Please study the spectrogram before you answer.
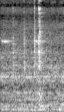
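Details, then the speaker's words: Gas cooktop igniter snapping repeatedly, sharp dry clicks, about four in under a second, due to moisture inside after wet cleaning with the rubber seal removed or refitting it damp. "vai ficar com aqueles estral né tipo ess esses ess estralo aí do para acender ele vai ficar com estal pac pac pac e pode ser umidade aqui dentro ó"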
